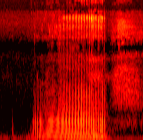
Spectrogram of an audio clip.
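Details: A female pet dog snoring loudly while asleep, said to sound like a person. One long, low, rumbling snore lasts about a second, then quiet room noise.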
